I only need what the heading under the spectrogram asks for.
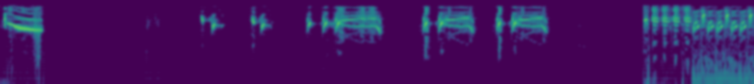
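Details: Goldfinch song for teaching fledglings: a falling whistle, then scattered short notes and ringing, tinkling phrases, ending in a rapid rhythmic twitter over a faint low hum.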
